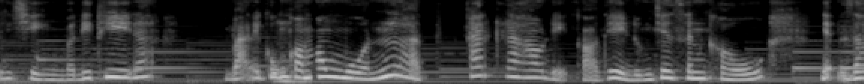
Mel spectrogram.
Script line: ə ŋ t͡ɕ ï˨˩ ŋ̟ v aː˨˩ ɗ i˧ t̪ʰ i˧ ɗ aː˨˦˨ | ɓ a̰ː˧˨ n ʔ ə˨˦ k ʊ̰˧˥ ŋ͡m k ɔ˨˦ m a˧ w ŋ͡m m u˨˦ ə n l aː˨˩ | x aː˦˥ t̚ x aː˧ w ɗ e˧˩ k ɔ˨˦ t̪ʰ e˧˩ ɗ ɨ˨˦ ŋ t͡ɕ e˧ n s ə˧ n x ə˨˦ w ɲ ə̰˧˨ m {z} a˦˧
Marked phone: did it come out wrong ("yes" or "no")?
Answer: no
